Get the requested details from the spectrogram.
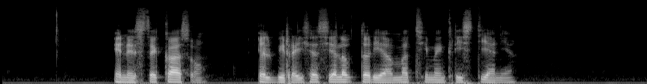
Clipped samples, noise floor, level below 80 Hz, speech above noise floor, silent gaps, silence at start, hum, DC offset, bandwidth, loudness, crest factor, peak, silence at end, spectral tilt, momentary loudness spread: under 0.1%; -51 dBFS; -42 dBFS; 32 dB; none; 1.15 s; none; under 0.1%; 14 kHz; -20 LUFS; 20 dB; -2 dBFS; 1.3 s; -6 dB/octave; 11 LU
